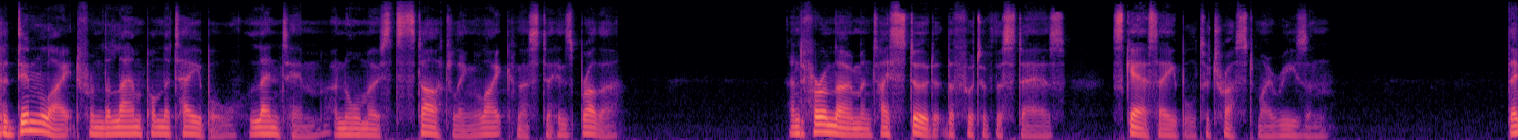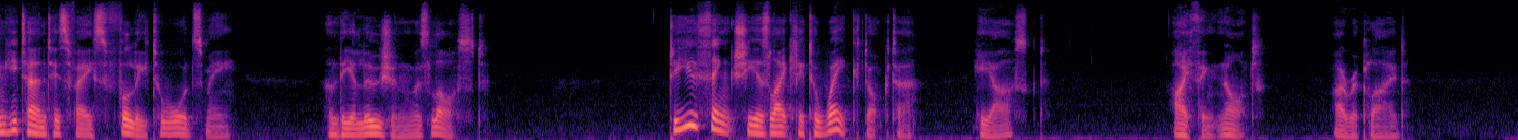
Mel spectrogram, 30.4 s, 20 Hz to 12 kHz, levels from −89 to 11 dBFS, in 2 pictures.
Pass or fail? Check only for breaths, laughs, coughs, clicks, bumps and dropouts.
pass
